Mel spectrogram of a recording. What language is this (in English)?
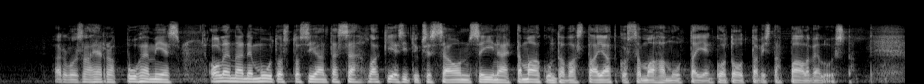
Finnish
